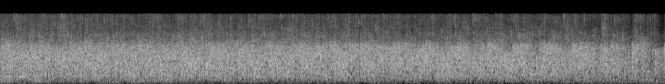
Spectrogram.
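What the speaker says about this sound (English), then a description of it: "give a round of applause to your great chairman for doing this work" Sustained, dense audience applause for the county party chairman at a political gathering in Goose Lake, steady and full throughout with no talking over it.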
